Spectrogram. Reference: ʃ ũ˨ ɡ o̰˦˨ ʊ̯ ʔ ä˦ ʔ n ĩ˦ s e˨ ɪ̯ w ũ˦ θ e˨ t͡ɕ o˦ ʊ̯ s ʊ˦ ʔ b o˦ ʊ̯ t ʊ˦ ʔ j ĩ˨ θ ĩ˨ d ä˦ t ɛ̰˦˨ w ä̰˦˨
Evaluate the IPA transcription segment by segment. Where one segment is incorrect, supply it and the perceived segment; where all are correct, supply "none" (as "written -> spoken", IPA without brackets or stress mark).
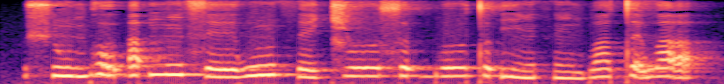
d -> b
